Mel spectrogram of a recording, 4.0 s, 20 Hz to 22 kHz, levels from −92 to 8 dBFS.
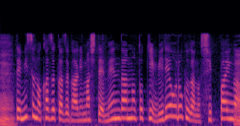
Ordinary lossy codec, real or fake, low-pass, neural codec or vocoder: Opus, 64 kbps; real; 7.2 kHz; none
